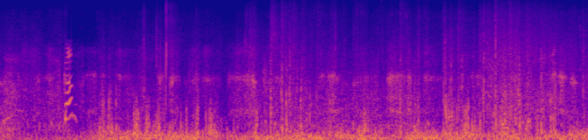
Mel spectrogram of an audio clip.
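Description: A horse snorts and breathes hard.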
